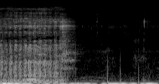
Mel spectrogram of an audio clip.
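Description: A Staffordshire Bull Terrier growls low and throaty in a steady, rough rumble, given on a command to attack. The growl stops abruptly, leaving a few faint clicks and quiet room sound.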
